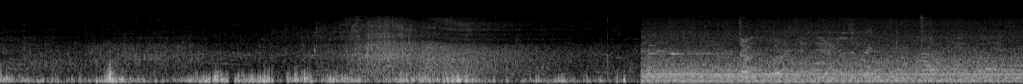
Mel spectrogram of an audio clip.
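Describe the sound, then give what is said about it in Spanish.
Wind and rushing water give way to the steady low drone of a small boat's engine as it leaves the harbour at Thirasia for the main port of Fira, a constant hum holding to the end. “este es el ruido del bote este al marcharnos de aquí, de donde nos estamos marchando, de Tiresia.”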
